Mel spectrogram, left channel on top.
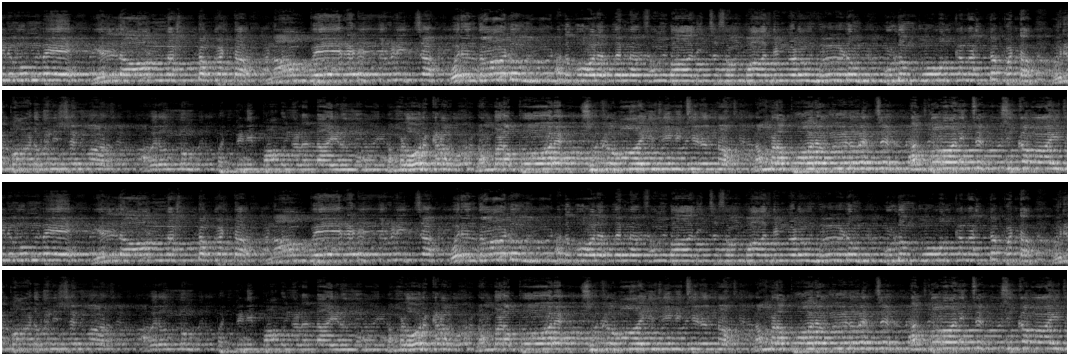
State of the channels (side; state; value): right; quieter; 3.4 dB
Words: മുമ്പേ എല്ലാം നഷ്ടപ്പെട്ട, നാം പേരെടുത്ത് വിളിച്ച ഒരു നാടും അതുപോലെ തന്നെ സമ്പാദിച്ച സമ്പാദ്യങ്ങളും വീടും കുടുംബവും ഒക്കെ നഷ്ടപ്പെട്ട ഒരുപാട് മനുഷ്യന്മാർ, അവരൊന്നും പട്ടിണി പാവങ്ങളല്ലായിരുന്നു. നമ്മൾ ഓർക്കണം, നമ്മളെപ്പോലെ സുഖമായി ജീവിച്ചിരുന്ന, നമ്മളെപ്പോലെ വീട് വെച്ച് അധ്വാനിച്ച് സുഖമായി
